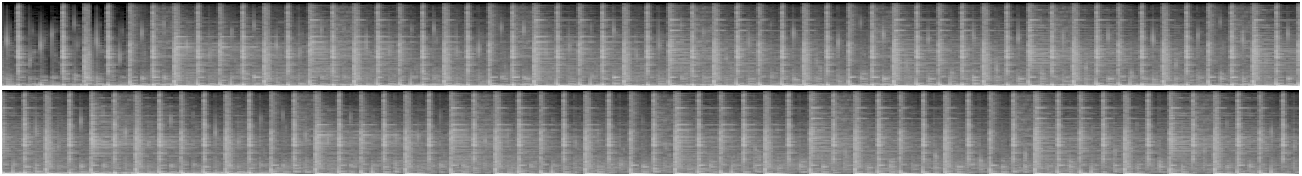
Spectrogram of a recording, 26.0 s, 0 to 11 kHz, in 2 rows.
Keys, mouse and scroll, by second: 0.5-1.8 drag, 2.6 ctrl+t, 3.3-6.4 drag, 8.5 shift+click, 9.3-11.0 click, 12.3 alt+scroll up 1, 13.3 click, 15.3 ctrl+j, 16.1 right click, 17.7 click, 17.8 right click, 19.6 click, 24.0 click.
